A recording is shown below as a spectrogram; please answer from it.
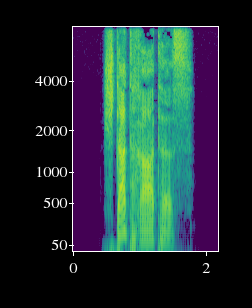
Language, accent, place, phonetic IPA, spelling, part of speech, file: German, Germany, Berlin, [ˈʃtatʁaːtəs], Stadtrates, noun, De-Stadtrates.ogg
- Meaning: genitive singular of Stadtrat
